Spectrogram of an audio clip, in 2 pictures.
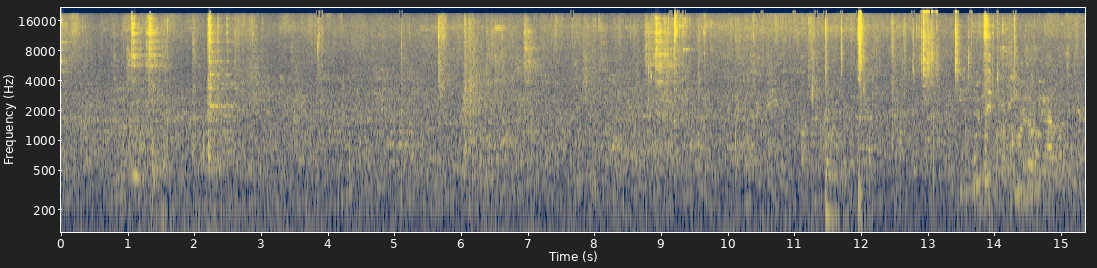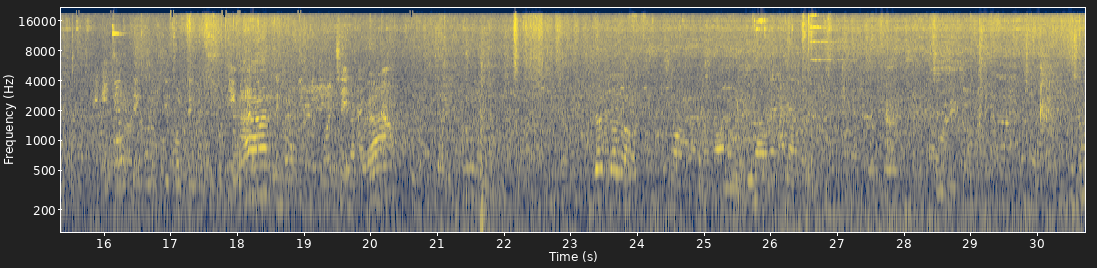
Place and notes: Mercat de Galvany
Sound enviroment of a food market
Barcelona, Spain, 13 January 2011, 13:27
